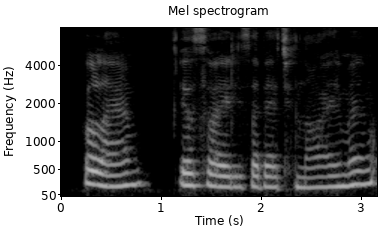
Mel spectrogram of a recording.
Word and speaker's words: Neumann: Olá, eu sou a Elizabeth Neumann, é uma pronúncia em alemão, mas a maioria das pessoas aqui no Brasil me chamam de Elizabeth Neumann ou Neumann, e é apenas um detalhe para vocês não estranharem quando alguém se referir a mim como Neumann, poucos falam Neumann.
